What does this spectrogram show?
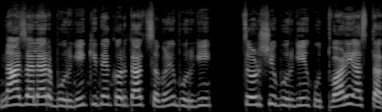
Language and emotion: Goan Konkani, neutral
